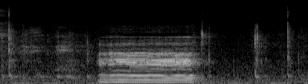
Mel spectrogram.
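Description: A man hums loudly into a plastic bucket, the sound hollow and booming.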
